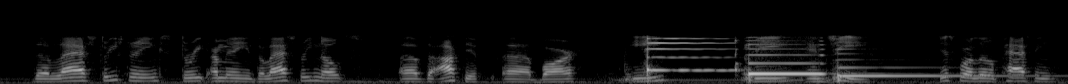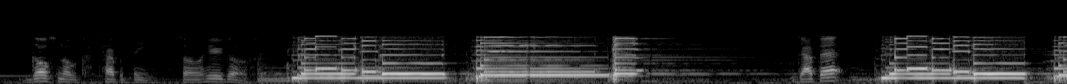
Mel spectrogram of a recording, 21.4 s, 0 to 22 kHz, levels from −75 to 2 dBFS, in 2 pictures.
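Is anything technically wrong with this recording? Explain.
Yes, four brief transport glitches fall between 15.2 and 17.2 s, over a call path whose G.711 mu-law coding leaves nothing above 4 kHz.

Short stalls from a late packet occur at 15.24 to 15.29 s and 17.18 to 17.22 s. The jitter buffer ran dry, so the last sound was held about 24 ms and then 16 ms before continuing, with nothing lost. On a spectrogram each appears as a briefly frozen, smeared column.

Short concealed packet loss occurs at 15.94 to 16.01 s. About 40 ms never arrived and was replaced by 30 ms of extrapolated sound. It is heard as a quick smear or wobble.

A burst of packet loss occurs at 16.43 to 16.51 s. About 40 ms is missing, patched with roughly 49 ms of decaying continuation. This produces a fading held buzz or hiss, and the waveform envelope shrinks before the audio resumes further on.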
